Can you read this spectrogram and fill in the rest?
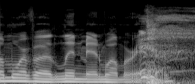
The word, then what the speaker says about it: Lin-Manuel Miranda: I'm like, is it Miranda Lin Manuel? Lin-Manuel Miranda. It's Lin-Manuel Miranda.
